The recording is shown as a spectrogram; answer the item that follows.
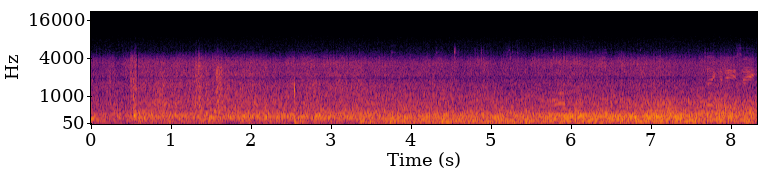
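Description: Steady engine drone mixed with wind and sea noise on an open boat deck. It grows slowly louder, with the drone settling in about halfway through, and a few light knocks near the start.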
